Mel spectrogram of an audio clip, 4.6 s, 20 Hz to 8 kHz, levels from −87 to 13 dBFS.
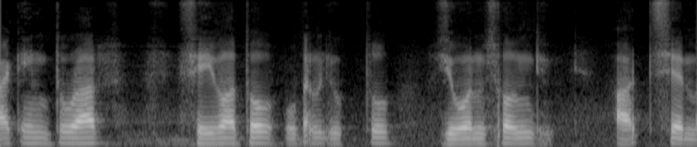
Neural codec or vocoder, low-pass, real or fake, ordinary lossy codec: codec, 16 kHz, 0.5 kbps, FunCodec, trained on LibriTTS, 25 frames a second; none; fake; none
